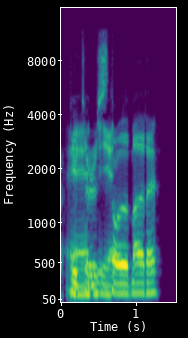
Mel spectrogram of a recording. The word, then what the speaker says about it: Peter Stormare: Yeah, Peter Stormare.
